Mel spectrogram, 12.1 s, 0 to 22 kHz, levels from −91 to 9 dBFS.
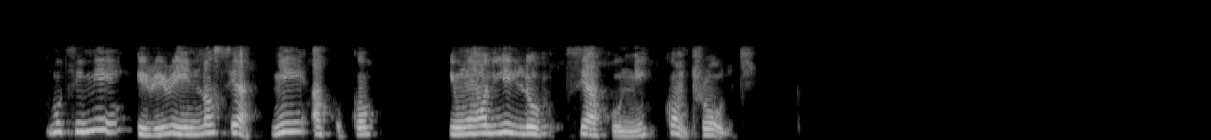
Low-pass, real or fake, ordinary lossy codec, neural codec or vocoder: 5.4 kHz; fake; none; codec, 16 kHz, 4.8 kbps, FACodec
